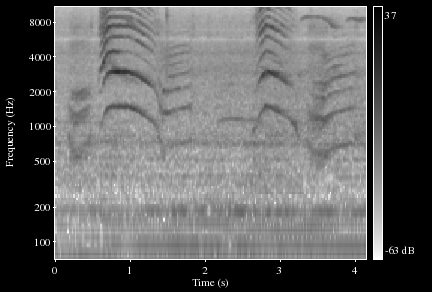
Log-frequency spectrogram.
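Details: Kitten calling for help: two strong, high, arching meows that rise sharply and fall away, followed by a softer, thinner mew, with a low steady hum in the background.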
